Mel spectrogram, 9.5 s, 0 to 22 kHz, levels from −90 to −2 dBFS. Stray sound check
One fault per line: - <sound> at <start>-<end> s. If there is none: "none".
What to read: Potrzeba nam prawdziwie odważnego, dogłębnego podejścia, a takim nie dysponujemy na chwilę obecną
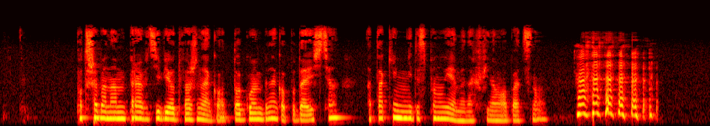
- laugh at 7.7-8.8 s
